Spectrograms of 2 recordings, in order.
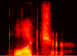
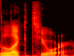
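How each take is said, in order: First: The ending is said with a ch sound. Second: The ending is said with a plain t sound. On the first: The speaker calls it right. "I say picture, lecture" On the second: The speaker calls it wrong. "I don't say lecture or picture. That's wrong"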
